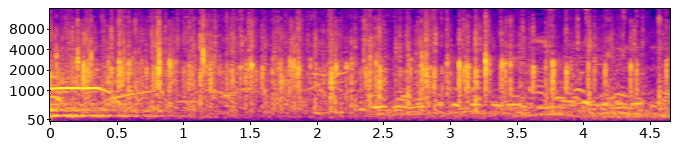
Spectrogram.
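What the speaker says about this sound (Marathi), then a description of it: "जोरदार टाळ्या वाजवा, खूप छान." Audience at a lively village women's gathering clapping together, a dense, sustained burst of applause with crowd chatter mixed in.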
